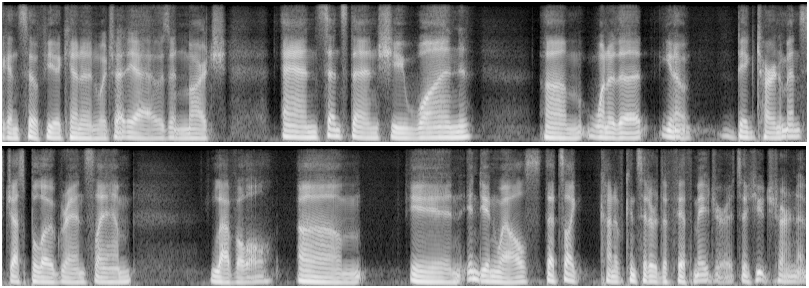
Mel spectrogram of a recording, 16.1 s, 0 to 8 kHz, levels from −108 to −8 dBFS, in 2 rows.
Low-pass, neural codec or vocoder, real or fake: 7.2 kHz; codec, 16 kHz in and 24 kHz out, 0.9 kbps, LongCat-Audio-Codec, fine tuned four codebook decoder; fake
